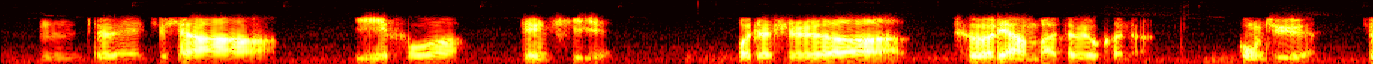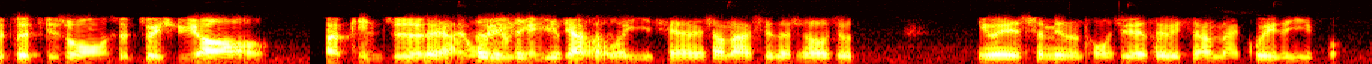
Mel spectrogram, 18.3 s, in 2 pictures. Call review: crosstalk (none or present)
present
